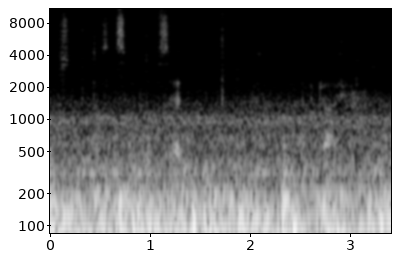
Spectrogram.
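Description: A 2020 Mazda CX-30 cruising at 100 km/h near Cape Schanck, Australia, with a steady low road and engine rumble filling the cabin and someone talking over it throughout.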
